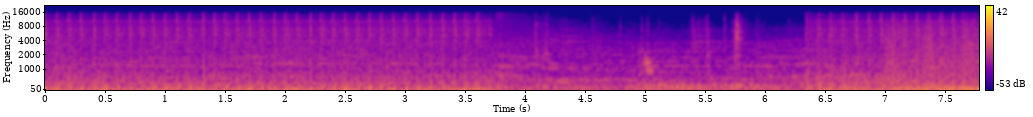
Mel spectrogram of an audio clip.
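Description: Continuous automatic rifle fire in the shooter game Serious Sam 3, loud and dense, with a short dip near the middle before the rapid shots resume at full intensity.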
